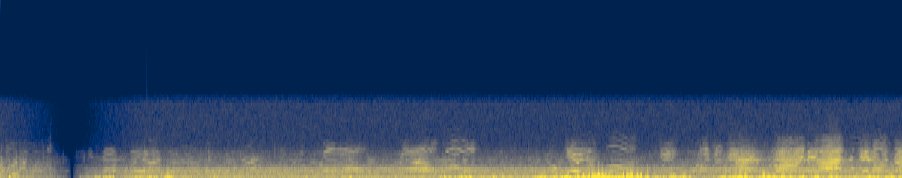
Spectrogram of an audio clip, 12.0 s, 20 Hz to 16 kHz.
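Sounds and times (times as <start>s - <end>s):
wind rumbling on microphone: 0.0s - 12.0s
people shouting calls: 4.2s - 6.4s, 7.4s - 12.0s.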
